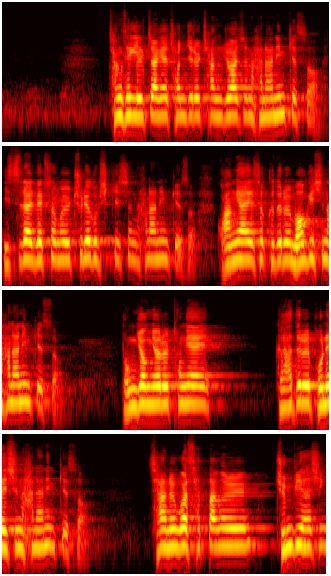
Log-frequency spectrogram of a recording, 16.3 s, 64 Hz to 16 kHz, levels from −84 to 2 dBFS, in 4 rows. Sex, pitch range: male, 140-195 Hz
